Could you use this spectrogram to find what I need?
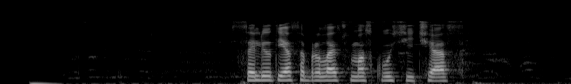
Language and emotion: Russian, neutral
